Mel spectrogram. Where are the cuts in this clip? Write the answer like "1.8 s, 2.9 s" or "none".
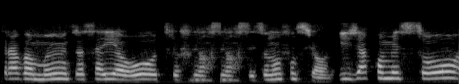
2.2 s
